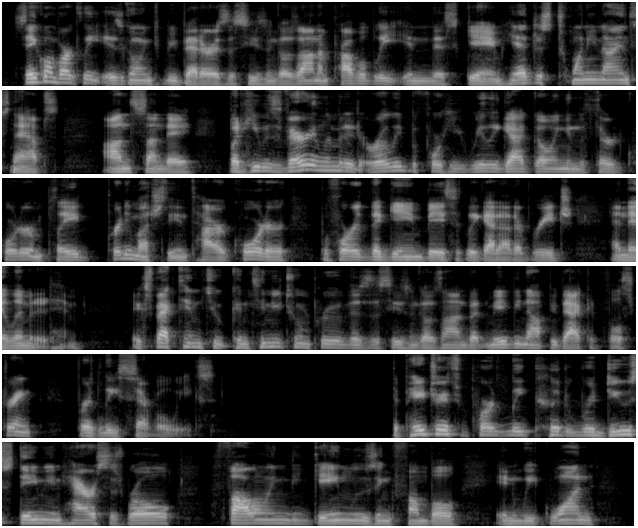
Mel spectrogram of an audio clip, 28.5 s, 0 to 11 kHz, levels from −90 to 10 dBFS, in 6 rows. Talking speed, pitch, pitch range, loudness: 205 wpm, 115 Hz, 105-130 Hz, -29 LUFS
